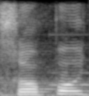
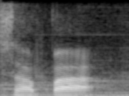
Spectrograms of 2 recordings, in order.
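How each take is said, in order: First: The vowels are pronounced as 'o'. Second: The vowels are pronounced as 'a'. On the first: This is the common Javanese form. "umumnya bahasa Jawa sekarang memakai bunyi vokal huruf O" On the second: This is the Banyumasan dialect form. "bahasa Panginyongan menggunakan A"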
